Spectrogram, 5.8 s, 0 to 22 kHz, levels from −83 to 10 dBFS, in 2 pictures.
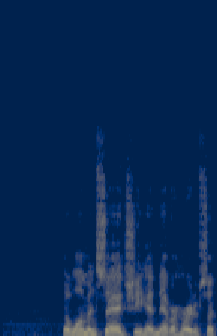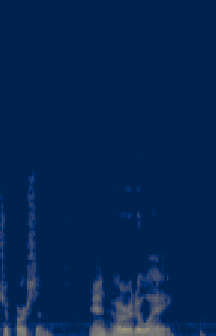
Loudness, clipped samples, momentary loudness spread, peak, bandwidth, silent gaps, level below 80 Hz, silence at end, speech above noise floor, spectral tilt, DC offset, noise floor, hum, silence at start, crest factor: -34 LUFS; under 0.1%; 12 LU; -18 dBFS; 13.5 kHz; none; -74 dBFS; 0.2 s; 39 dB; -5.5 dB/octave; under 0.1%; -73 dBFS; none; 0.85 s; 16 dB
